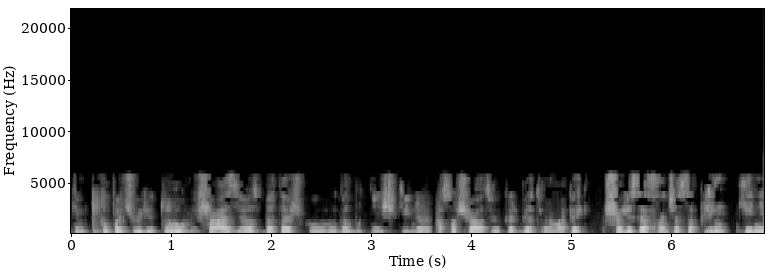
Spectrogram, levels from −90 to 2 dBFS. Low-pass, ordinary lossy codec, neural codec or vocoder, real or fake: 7.2 kHz; MP3, 24 kbps; none; real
